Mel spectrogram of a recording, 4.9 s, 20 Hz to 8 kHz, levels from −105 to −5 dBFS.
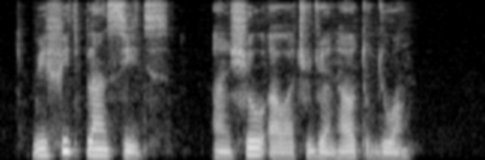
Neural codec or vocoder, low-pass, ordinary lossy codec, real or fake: none; none; none; real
